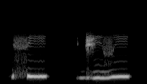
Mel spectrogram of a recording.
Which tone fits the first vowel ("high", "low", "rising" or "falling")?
high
